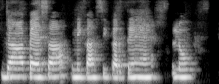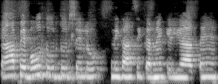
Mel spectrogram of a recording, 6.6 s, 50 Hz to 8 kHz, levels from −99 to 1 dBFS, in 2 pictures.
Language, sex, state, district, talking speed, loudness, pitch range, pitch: Hindi, female, Bihar, Jahanabad, 175 wpm, -16 LUFS, 225-240 Hz, 230 Hz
